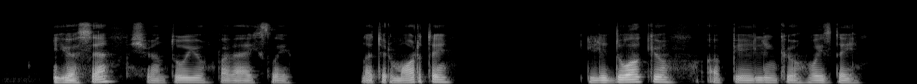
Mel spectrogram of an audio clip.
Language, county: Lithuanian, Šiauliai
